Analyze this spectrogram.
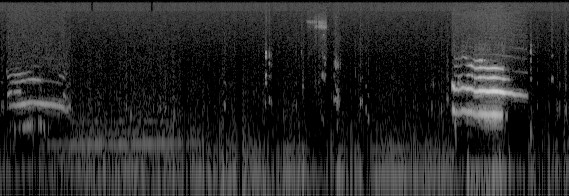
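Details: Screaming kitten among a group of temple cats living outdoors: a short falling meow, then after a pause a loud, strained cry bending downward, with faint low rumbling background noise.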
